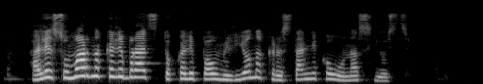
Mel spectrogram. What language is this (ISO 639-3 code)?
bel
